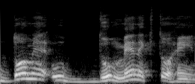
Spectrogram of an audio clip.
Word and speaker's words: Domènec Torrent: Você elogiou a escolha, mas o Domenech Torrent, né? Essa é a pronúncia.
